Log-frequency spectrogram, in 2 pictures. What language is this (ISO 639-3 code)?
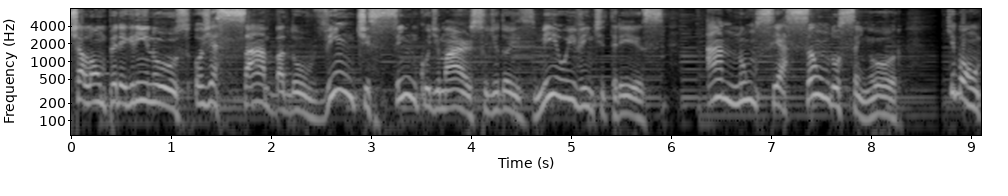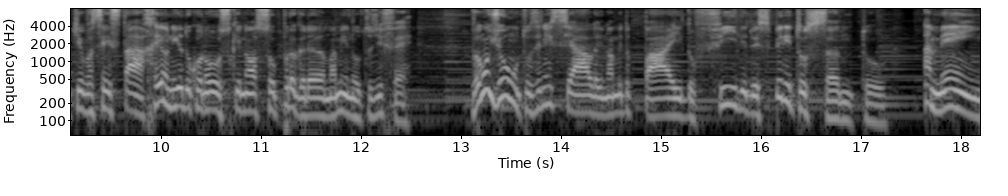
por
